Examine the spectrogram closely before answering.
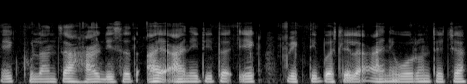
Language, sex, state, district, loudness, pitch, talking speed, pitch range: Marathi, male, Maharashtra, Solapur, -20 LUFS, 130 Hz, 180 wpm, 125-135 Hz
